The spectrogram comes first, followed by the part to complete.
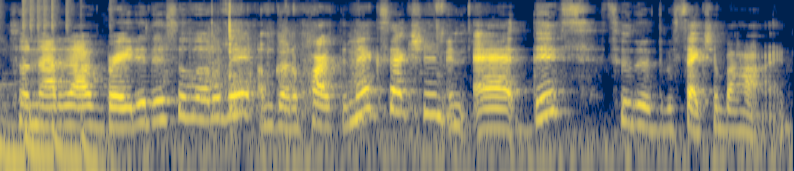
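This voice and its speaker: A woman with an American accent, medium in pitch, with very wide pitch swings, a fairly quick pace, hardly any pauses and music in the background. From United States. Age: 30s. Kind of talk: casual talk to camera, hair tutorial.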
